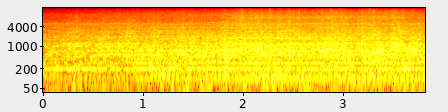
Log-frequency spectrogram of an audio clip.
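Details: New Nivona 690 coffee machine with factory defect dumping ground coffee into the tray, strength 3, pulse pump mode: steady harsh grinder whir about four seconds, then the cycle cancels because there were not enough beans.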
